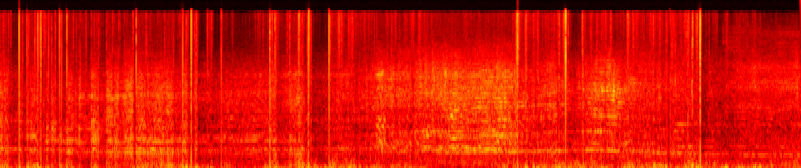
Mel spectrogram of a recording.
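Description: Superbike engine running at high revs, the pitch wavering as it works through a corner, with a voice talking in the background and sharp pops and clicks throughout.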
